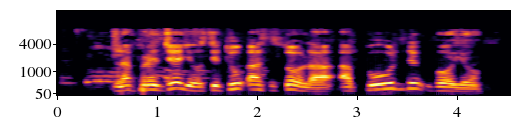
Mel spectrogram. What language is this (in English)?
Esperanto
